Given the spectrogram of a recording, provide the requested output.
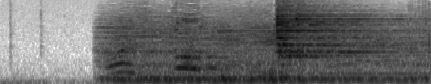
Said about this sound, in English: And in order to do that, we have to throw it to the referee Red Shoes to ring the bell.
